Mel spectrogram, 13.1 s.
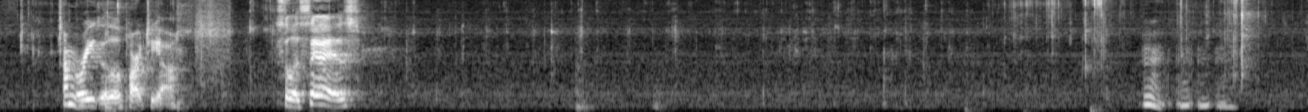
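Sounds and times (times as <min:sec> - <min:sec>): low steady hum: 0:00.0 - 0:13.0
chewing and biting: 0:03.8 - 0:13.0.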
